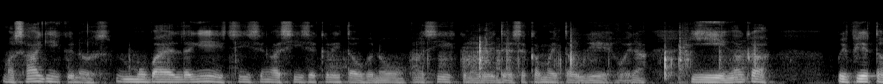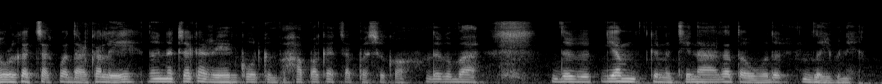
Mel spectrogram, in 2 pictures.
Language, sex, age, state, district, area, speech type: Manipuri, male, 30-45, Manipur, Senapati, rural, spontaneous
